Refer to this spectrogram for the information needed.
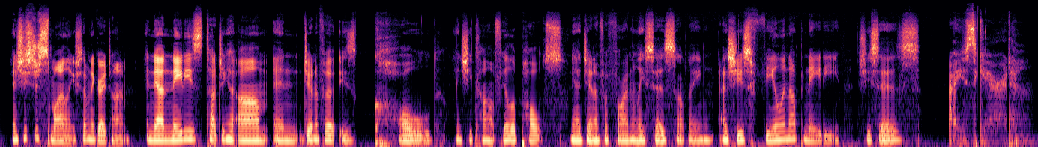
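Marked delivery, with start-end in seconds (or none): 12.7-13.5 sultry, breathy, very quiet seductive whisper. Recapping a film scene where Jennifer asks Needy something, in Jennifer's mock-sexy voice. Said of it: "In like this real sexy voice".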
